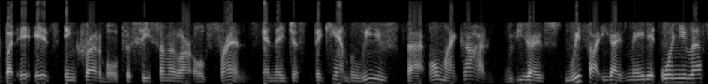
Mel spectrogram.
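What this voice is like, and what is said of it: Bakersfield southern American accent. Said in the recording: “I even have a Bakersfield accent ... you have a southern accent”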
